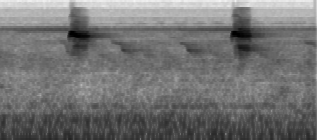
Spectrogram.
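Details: Young plaintive cuckoo calling with two piercing, high-pitched single notes about one and a quarter seconds apart over a faint low rumble.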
